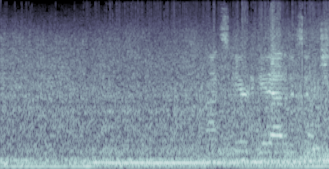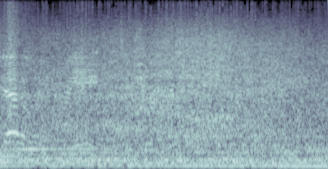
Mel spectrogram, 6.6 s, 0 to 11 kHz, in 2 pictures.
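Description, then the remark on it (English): A loud, steady engine of a 392 car roars with heavy low rumble, rising under the strain as the vehicle speeds up hard, while people talk over the noise. “I think we're gonna punch it.”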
